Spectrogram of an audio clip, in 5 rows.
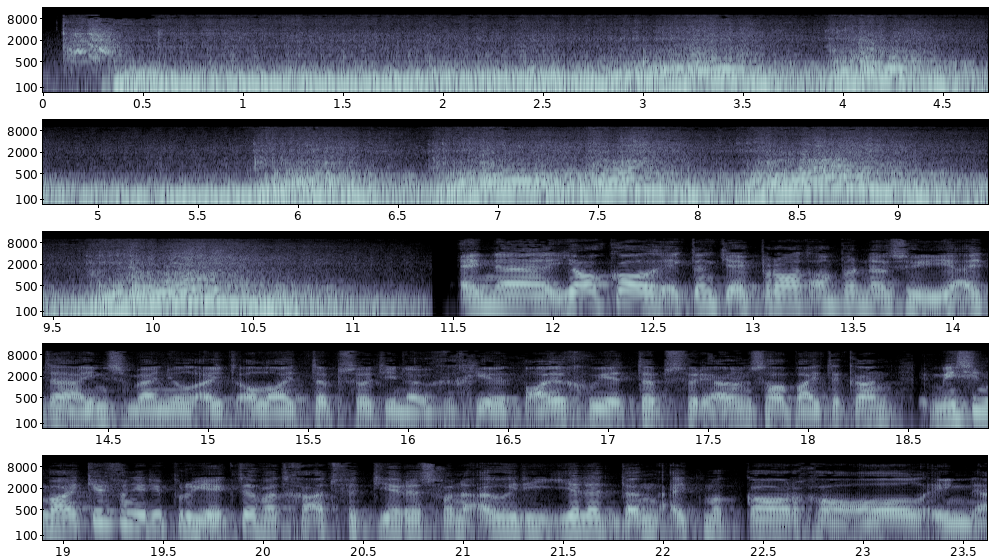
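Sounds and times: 
Honda CB650 motorcycle engine idling and revving: 0.0s - 11.4s
speech: 11.6s - 23.6s.

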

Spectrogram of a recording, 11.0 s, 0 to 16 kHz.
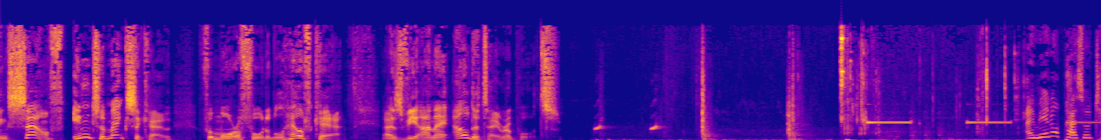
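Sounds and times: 
speech: 0.0s - 6.1s, 10.3s - 11.0s
sharp clunks of a car door: 7.0s - 10.0s.

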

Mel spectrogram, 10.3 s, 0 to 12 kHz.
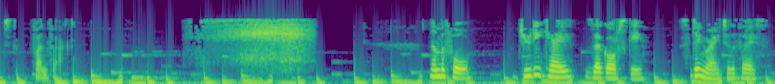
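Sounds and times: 
speech: 0.0s - 1.3s, 5.7s - 10.3s
low rhythmic music: 0.0s - 10.3s
snake hissing: 2.5s - 4.2s.

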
